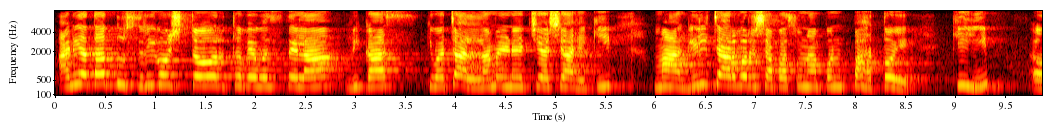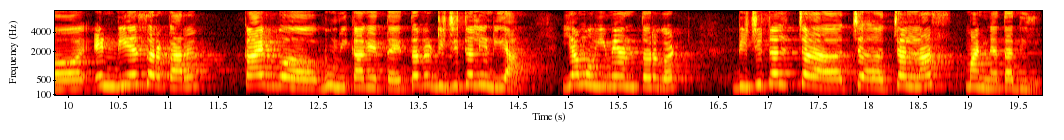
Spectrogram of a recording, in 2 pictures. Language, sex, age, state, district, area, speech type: Marathi, female, 18-30, Maharashtra, Satara, urban, spontaneous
